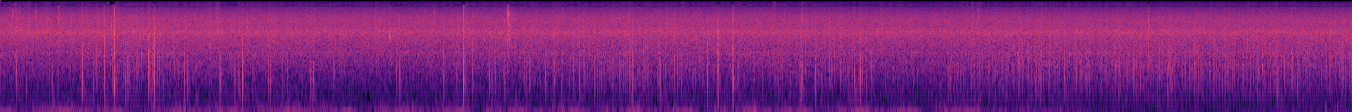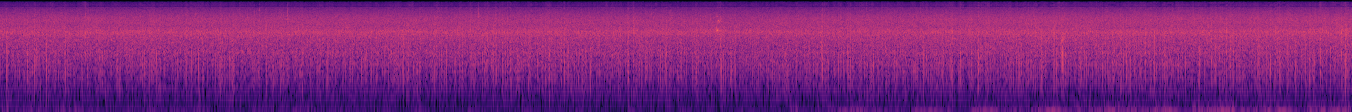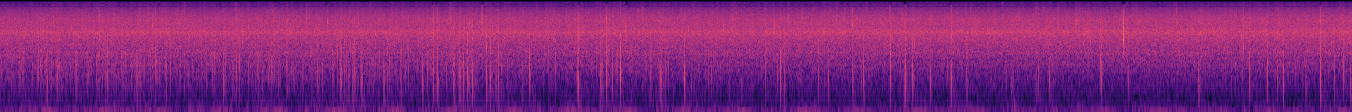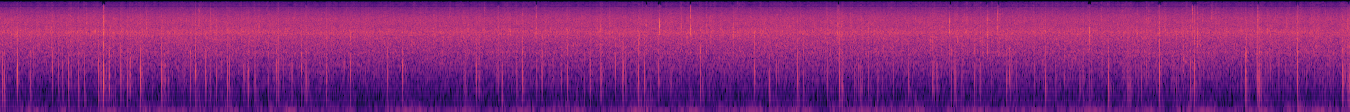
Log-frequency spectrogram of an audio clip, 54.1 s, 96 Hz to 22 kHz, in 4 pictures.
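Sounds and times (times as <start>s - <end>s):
steady rain falling: 0.0s - 54.0s
raindrops spattering: 23.2s - 54.0s.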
